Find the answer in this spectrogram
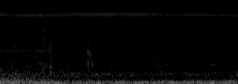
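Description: Faint, steady high-pitched chirring of night insects, with low rumble and a couple of faint clicks.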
